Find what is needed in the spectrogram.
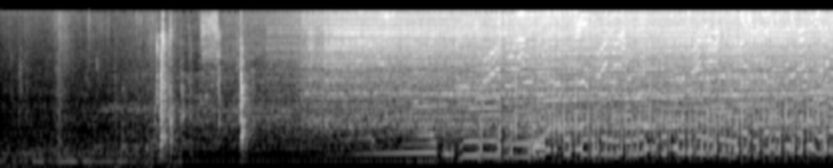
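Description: Cassette tape sound effects: two short clicks, then tape hiss rising about three seconds in, with a whirring, warbling sound of tape winding over it.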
